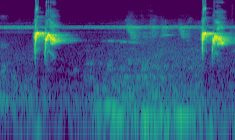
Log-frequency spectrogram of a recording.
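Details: Female red-whiskered bulbul calling to excite a male into singing, giving two quick chirped double notes that slide downward, spaced about two and a half seconds apart, with a thin constant high tone and faint low murmur between.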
